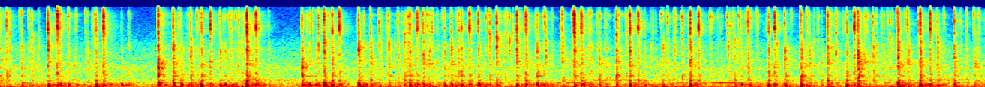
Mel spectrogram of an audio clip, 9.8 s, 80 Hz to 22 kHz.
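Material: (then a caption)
Plastic. Fingertips type steadily on a white, compact, plastic wireless Logitech K380 keyboard with round plastic keys resting on a wooden desk. The result is a rapid, continuous stream of short, bright plastic clicks and taps that die away quickly, over a low, steady hum.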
